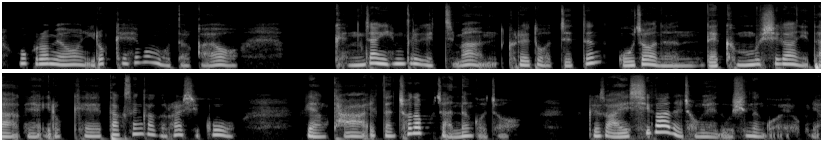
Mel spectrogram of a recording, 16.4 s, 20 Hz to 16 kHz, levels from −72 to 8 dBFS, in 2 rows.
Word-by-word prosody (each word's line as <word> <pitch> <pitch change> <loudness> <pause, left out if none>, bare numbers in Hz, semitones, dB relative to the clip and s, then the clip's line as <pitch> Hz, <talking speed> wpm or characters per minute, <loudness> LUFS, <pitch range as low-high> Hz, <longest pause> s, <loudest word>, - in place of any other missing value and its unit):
뭐 250 0 0
그러면 220 -5 +1
이렇게 230 +4 -3
해 275 +4 -7
보면 295 -6 -4
어떨까요? 170 +1 -5 1.0
굉장히 200 +8 +3
힘들겠지만 210 -3 -1
그래도 185 0 -1
어쨌든 165 - -2 0.2
'오전은 160 -4 0
내 150 0 +3
근무 185 +5 0
시간이다.' 210 -8 +3
그냥 155 -2 -4
이렇게 175 +1 -4
딱 240 - +2
생각을 255 -9 -3
하시고 230 -3 0 0.7
그냥 160 -5 +2
다 170 0 +1
일단 205 -3 -1
쳐다보지 305 +1 +4
않는 160 +5 -1
거죠. 200 0 -8 0.8
그래서 190 -1 0
아예 155 +1 +3
시간을 345 - +6
정해 160 -3 -2
놓으시는 185 -4 -1
거예요 - - -14
그냥. - - -14
195 Hz, 300 characters per minute, -23 LUFS, 170-235 Hz, 1.0 s, 시간을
